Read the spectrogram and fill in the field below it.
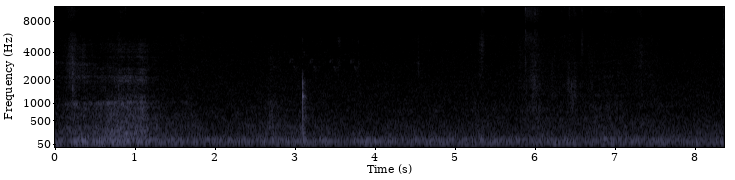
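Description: Hands rustle softly against a cloth.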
